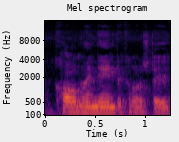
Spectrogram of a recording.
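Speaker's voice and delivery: ordinary delivery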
